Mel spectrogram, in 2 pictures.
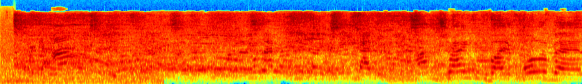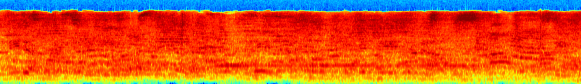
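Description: Children chatter and shout in the background.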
